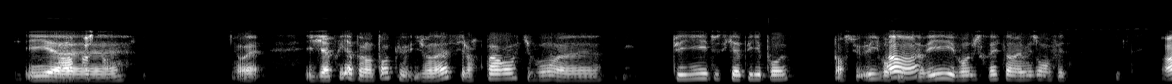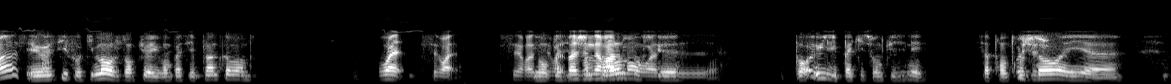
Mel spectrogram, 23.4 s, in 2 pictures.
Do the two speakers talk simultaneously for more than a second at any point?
Yes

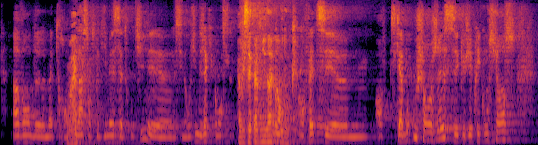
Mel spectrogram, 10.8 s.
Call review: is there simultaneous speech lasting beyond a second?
No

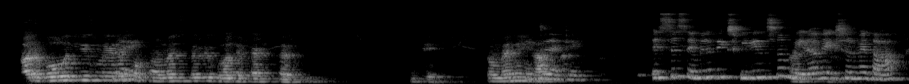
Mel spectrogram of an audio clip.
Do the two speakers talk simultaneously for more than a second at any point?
No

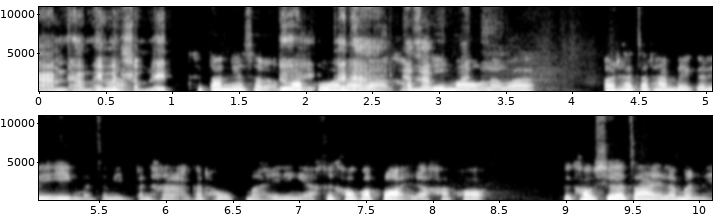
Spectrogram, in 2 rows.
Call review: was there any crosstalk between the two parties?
Yes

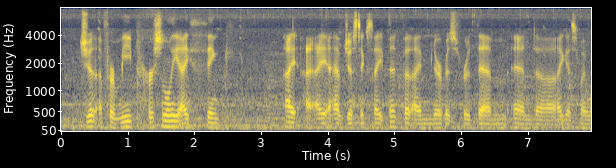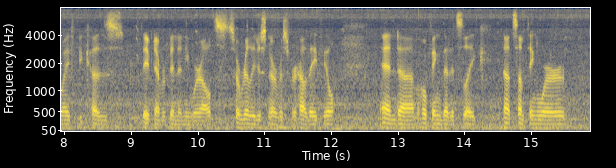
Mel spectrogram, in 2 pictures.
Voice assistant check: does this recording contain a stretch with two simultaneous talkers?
No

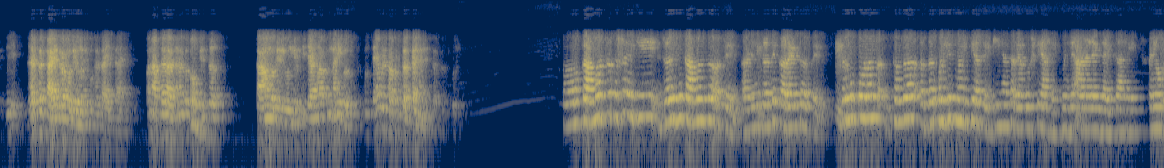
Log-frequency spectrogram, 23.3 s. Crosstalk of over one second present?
No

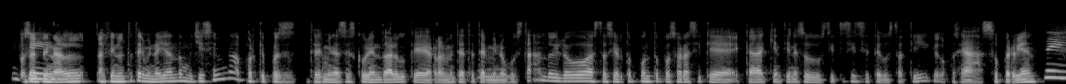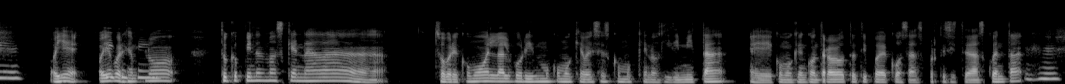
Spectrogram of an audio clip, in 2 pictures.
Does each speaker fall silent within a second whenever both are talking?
Yes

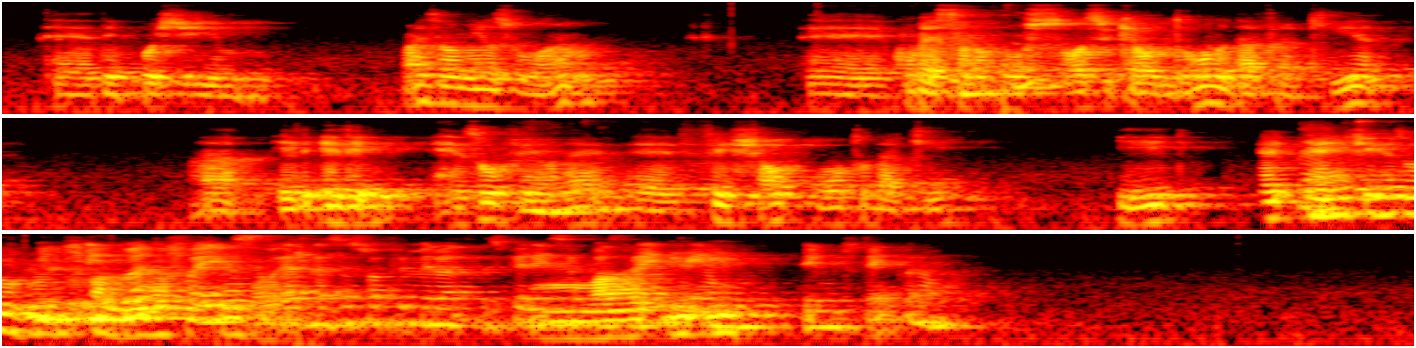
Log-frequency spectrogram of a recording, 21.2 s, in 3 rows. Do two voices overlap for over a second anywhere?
Yes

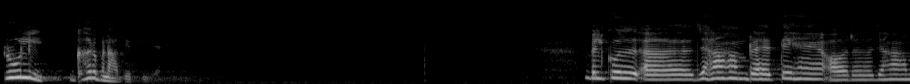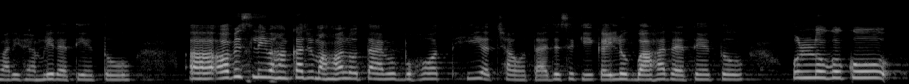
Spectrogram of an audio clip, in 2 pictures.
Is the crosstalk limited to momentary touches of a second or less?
Yes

